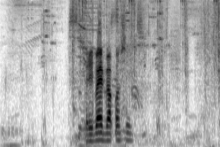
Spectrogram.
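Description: A bright magical whoosh bursts out loudly.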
